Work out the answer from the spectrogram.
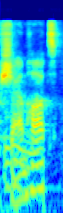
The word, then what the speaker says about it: Shamhat: So in the mythology, the vegan hippie girlfriend is I think you pronounce her name as Shamat or Ooh. Shamhat, and she's a temple prostitute of Ishtar.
